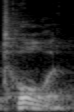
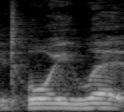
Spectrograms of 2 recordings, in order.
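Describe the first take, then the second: First: The first syllable sounds like 'toll', without 'oy'. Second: The first syllable has the full 'oy' sound. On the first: The speaker calls it wrong. "That's how I say toilet" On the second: The speaker calls it right. "I can say toilet if I think about it"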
